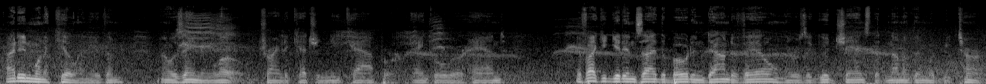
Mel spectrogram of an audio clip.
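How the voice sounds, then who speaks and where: An actor playing a weary, wry private investigator in a noir audio drama, terse and deadpan. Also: male voice, low voice, brisk, noisy background, lightly acted. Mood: grim, tense.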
